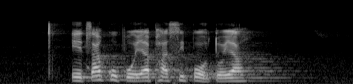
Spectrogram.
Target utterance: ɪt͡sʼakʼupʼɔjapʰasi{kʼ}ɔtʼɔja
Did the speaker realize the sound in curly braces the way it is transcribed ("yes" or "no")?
no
